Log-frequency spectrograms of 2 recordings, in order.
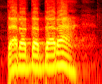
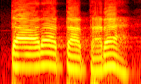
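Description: First: It is said a little faster. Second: It is said at a moderate pace.

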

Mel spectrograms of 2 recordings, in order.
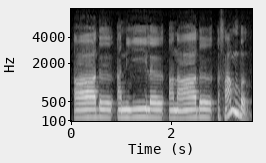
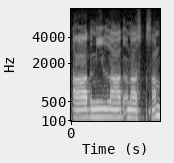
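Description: First: The initial vowels of every word are pronounced. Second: The initial vowels of the later words are dropped. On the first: The speaker calls it right. "ਸ਼ੁੱਧ ਬੋਲਨੇ ਹਨ ਚਾਰੇ" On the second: The speaker calls it wrong. "ਇਸ ਤਰ੍ਹਾਂ ਬੋਲ ਜਾਂਦੇ ਹਨ"

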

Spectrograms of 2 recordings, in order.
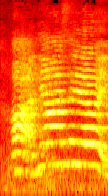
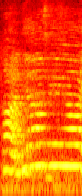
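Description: First: The voice is pushed from the belly, projected. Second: The voice is relaxed, without belly support. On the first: It is the way to address an audience. "배에다 힘 주고" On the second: It is the way to chat with friends. "안 주고"

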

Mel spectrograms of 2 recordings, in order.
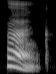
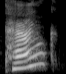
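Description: First: The th is a soft fricative with airflow. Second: The th is a hard stop without airflow. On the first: The speaker calls it right. "it is thank" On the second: The speaker calls it wrong. "So it's not thank"

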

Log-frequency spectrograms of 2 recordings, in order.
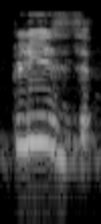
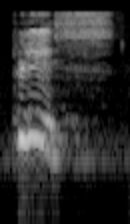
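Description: First: The word ends with a z sound. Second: The word ends with an s sound. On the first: "quand on fait la liaison. Et dans ce cas-là, on va prononcer z" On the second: "c'est en prononçant la lettre S à la fin"

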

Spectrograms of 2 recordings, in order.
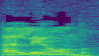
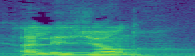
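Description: First: The J sound in the middle is left out. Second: The J sound in the middle is pronounced.

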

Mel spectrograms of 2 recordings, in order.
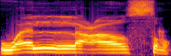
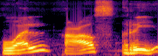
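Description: First: The word ends on a bare r, no vowel. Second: The word ends with an i vowel after r. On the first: The reader stops at the end of the verse. "রকে ওয়াকফের ক্ষেত্রে সাকিন করে ফেলবো, তখন শব্দটি এইভাবে পড়তে হবে।" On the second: The reading continues without stopping. "ওয়াল আস রজের রি"

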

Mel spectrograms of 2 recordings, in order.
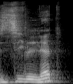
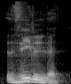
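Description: First: It begins with a plain z sound. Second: It begins with a lisped, th-like sound. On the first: This is the Turkish form of the word. "Türkçesi zillet" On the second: This is the Arabic form of the word. "Arapçası zillet"

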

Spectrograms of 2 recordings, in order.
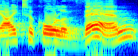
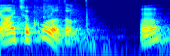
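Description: First: The word 'them' carries strong emphasis. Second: The word 'them' carries no special emphasis. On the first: The things taken are being singled out. "you're highlighting them" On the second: Nothing in particular is being singled out. "If you don't want to highlight anything"

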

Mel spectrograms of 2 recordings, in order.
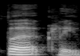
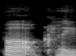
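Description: First: It is said the American way. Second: It is said the British way. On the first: "I think it's Berkeley" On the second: "We call it Berkeley, but I think it's different in the States"

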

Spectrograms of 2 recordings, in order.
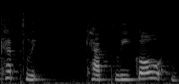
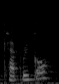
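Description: First: The name is said with an L sound. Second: The name is said without an L sound. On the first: "It's called Caprico" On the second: "in Japan, they don't pronounce the L"

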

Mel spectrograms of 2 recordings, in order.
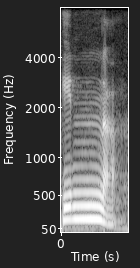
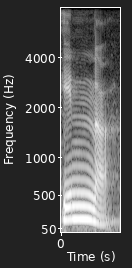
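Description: Both takes have the same delivery.

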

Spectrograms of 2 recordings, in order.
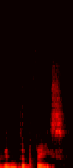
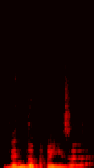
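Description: First: The final E sound is dropped. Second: The final E sound is pronounced.

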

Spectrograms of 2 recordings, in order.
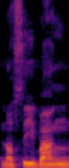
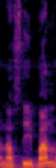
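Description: First: The final n is hidden as a nasal hum. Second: The final n is pronounced as a clear n. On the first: The speaker calls it right. "নসিবাং, নসিবান হবে না, এটা ইকফা" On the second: The speaker calls it wrong. "নসিবান হবে না"

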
